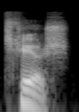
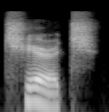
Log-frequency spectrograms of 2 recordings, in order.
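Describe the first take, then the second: First: It begins with a soft 'sh' sound. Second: It begins with a sharp 'ch' sound. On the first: The speaker calls it wrong. "بدل ما انطقها بنطقها ش" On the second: The speaker calls it right. "يبقى نطق للكلمه دي church"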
